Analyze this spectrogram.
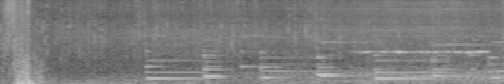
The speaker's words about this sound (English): It's still raining. Umbrella up.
